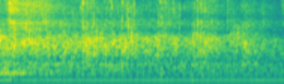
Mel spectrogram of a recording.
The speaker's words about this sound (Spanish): Démosle un fuerte aplauso a nuestro Padre.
